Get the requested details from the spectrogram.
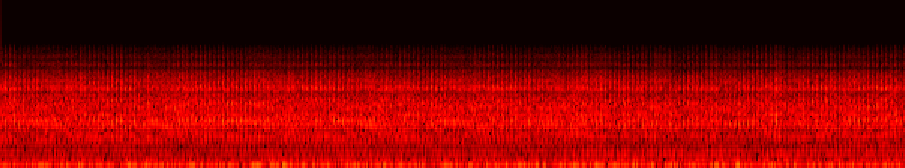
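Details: Camera barge first test run with a two-axis gimbal on top. A steady, harsh rattling drone runs without a break over the motor, caused by the dog-bone motor-shaft couplers; they are to be replaced with flexible hose couplers.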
